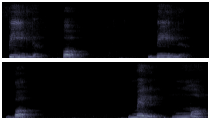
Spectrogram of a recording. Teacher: The first sounds in the English words peel, p, beel, b, mill, m are produced with the lips tightly shut.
